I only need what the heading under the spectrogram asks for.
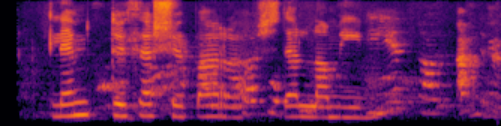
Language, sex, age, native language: Icelandic, female, 8, Icelandic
